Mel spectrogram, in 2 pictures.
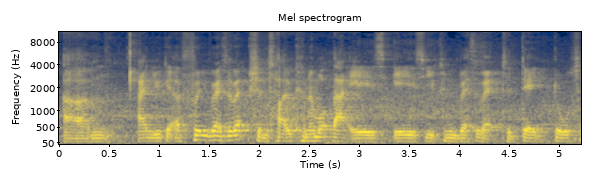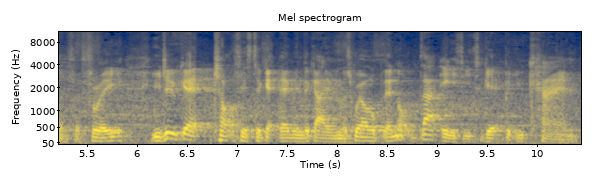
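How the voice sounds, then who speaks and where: A man's voice: low voice, brisk, hardly any pauses. A man hosting a gaming channel in casual, rambling commentary, talking with a towel over his head. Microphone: microphone under a towel draped over the head. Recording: roomy echo, faint background noise.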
